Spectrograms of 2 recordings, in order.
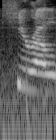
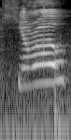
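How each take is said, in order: First: The word is said with English-style pronunciation. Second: The word is said with Japanese-style pronunciation. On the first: "Western like Hero" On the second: "the Japanese version of Hero"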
